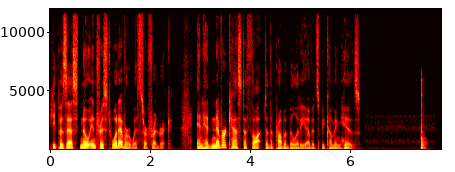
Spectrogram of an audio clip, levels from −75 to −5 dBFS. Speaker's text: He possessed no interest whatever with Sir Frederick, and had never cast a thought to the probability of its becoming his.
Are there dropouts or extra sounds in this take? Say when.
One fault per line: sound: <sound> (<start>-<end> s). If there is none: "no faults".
sound: tap (7.4-7.6 s)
